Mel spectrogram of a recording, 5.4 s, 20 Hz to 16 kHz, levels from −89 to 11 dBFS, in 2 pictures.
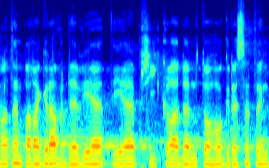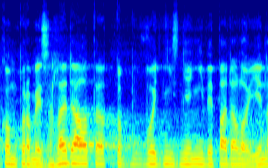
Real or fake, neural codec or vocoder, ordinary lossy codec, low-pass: fake; vocoder, 44.1 kHz, 128 mel bands every 512 samples, BigVGAN v2; Opus, 32 kbps; 14.4 kHz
